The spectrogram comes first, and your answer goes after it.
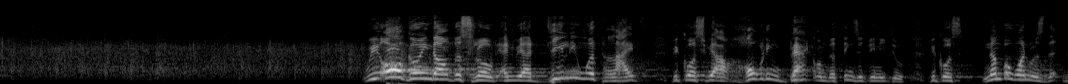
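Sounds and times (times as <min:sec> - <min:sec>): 
crowd clapping: 0:00.0 - 0:04.5
speech: 0:03.6 - 0:10.6.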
